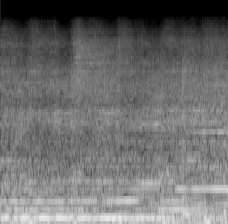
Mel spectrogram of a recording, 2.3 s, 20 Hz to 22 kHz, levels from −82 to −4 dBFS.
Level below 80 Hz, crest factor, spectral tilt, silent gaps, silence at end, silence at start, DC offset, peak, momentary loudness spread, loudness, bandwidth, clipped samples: -26 dBFS; 12 dB; -6 dB/octave; none; 0 s; 0 s; under 0.1%; -4 dBFS; 2 LU; -16 LUFS; 13.5 kHz; under 0.1%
